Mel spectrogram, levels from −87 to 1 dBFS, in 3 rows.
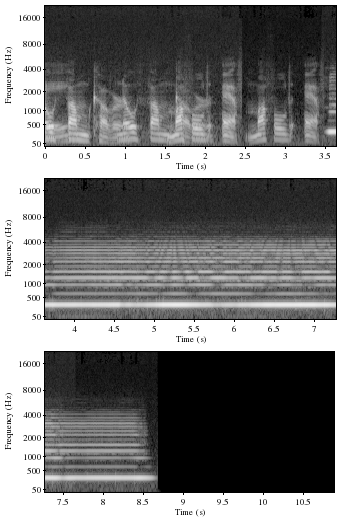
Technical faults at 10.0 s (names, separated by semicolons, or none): doubled audio track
